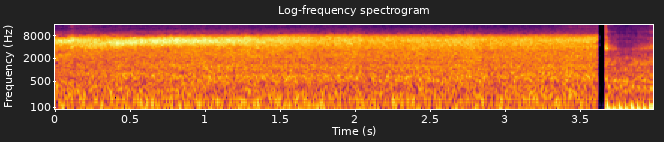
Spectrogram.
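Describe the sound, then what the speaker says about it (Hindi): Water gushing loudly and steadily as it flows into the Shyok river in Ladakh's Nubra valley, a dense, unbroken roar close by that cuts off sharply near the end. "और फिर इधर से ऐसे ऐसे ऐसे पानी निकलता है, उधर जाता है नदी में, सियोक लीवर में मिल जाता है।"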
